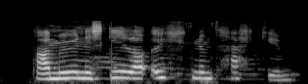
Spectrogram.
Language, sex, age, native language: Icelandic, male, 10, Icelandic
